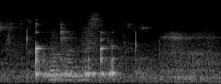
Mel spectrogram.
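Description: Ceramic and glass knick-knacks clinking against each other and the wire of a shopping cart as they are handled, with a few sharp clinks about a third of a second in and around one second.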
